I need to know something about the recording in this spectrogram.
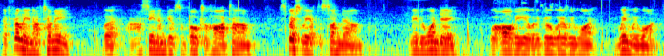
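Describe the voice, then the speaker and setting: A man's voice: medium pitch, steady tone, moderate pace, fairly bright tone, close to an everyday voice, rough recording. A man acting as a weary, anxious working husband in a radio drama. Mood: weary, musing. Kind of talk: radio drama acting with first-person narration. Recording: faint background noise, live stage.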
